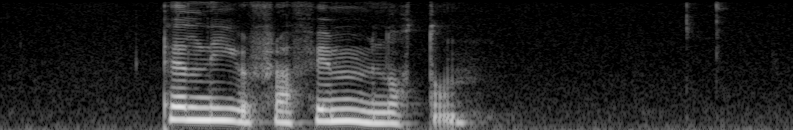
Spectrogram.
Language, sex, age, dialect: Faroese, female, 36-60, Suðurstreymoy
